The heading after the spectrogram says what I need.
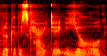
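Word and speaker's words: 曜: off with this character over here which is pronounced y it's part of a combination y be which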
